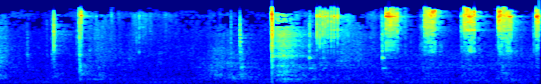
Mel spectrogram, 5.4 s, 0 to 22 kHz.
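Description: Socket ratchet clicking as it loosens the 10 mm bolt on the turbocharger's oil feed line: a few separate clicks, then steady ratcheting strokes about two or three a second from about four seconds in.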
